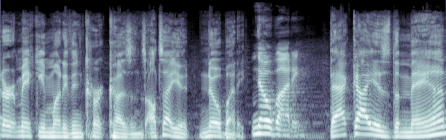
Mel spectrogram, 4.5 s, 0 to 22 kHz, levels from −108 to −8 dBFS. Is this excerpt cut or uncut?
uncut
